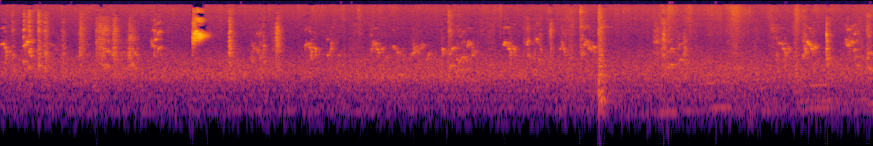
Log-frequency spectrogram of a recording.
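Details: Breeding budgerigars giving scattered short chirps and warbles over a steady background hiss.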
